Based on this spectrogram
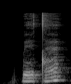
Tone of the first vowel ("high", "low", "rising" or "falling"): low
